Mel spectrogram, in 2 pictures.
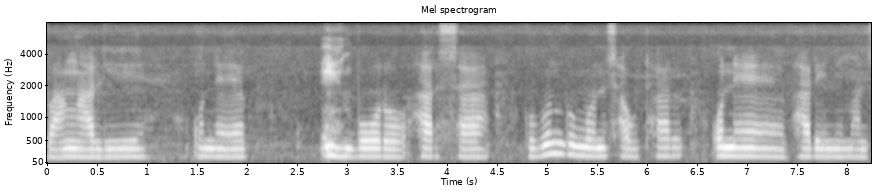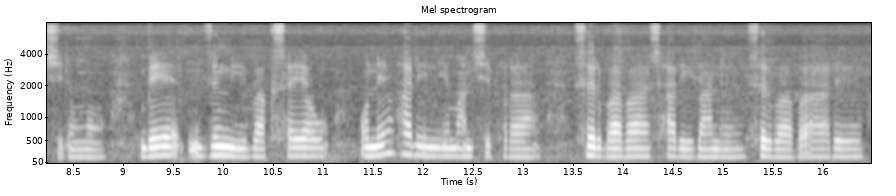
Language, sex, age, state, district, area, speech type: Bodo, female, 18-30, Assam, Baksa, rural, spontaneous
